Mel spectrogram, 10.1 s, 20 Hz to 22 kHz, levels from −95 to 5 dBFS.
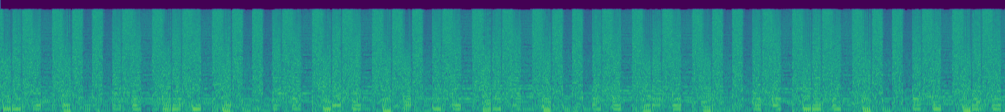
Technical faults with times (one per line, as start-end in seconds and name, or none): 0.00-10.05 integer overflow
